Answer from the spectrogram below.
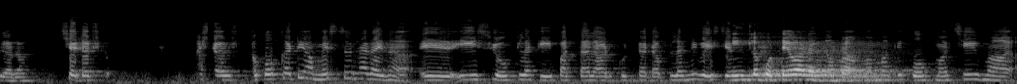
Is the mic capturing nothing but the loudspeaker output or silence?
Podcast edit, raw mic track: No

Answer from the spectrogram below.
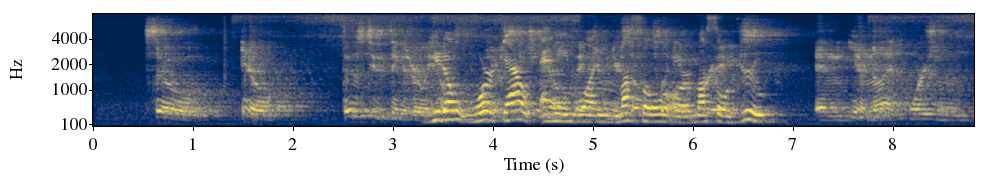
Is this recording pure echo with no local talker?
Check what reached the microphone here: No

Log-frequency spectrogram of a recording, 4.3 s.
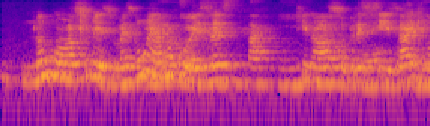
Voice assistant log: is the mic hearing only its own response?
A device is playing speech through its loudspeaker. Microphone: No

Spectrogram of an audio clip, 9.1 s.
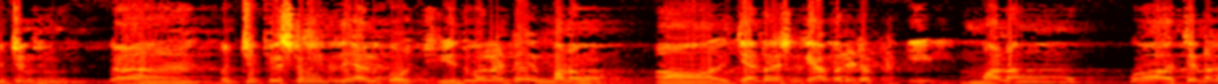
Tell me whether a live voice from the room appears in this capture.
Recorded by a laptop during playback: No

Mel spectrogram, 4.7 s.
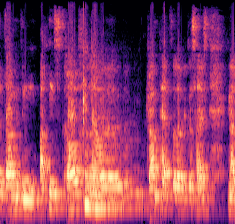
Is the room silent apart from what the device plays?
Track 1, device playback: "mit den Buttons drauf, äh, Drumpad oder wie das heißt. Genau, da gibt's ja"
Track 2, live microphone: No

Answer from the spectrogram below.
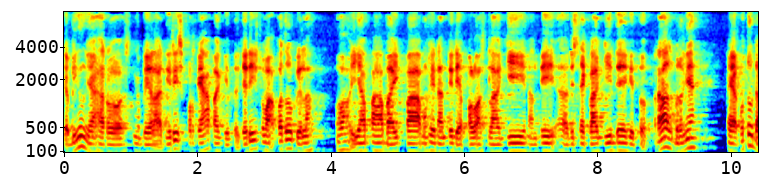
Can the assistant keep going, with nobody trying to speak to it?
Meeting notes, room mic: Yes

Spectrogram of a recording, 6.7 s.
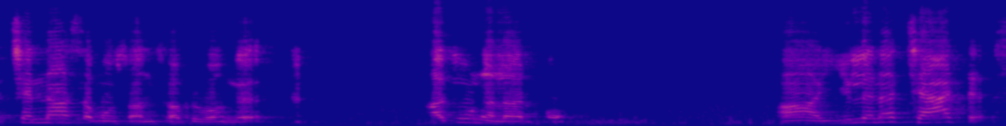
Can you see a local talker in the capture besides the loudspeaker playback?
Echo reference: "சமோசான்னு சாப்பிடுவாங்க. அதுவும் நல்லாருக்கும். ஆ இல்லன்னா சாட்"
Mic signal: No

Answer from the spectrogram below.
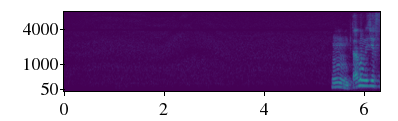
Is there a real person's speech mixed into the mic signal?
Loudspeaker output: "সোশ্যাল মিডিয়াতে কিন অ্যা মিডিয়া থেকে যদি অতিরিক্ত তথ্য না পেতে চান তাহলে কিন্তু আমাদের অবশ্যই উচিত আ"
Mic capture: Yes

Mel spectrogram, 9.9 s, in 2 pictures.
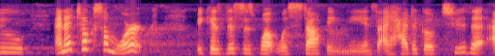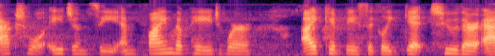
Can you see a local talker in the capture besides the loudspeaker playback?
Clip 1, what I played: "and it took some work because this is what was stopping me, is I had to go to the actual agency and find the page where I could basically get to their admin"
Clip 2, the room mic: No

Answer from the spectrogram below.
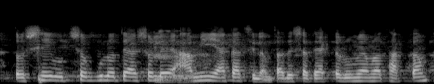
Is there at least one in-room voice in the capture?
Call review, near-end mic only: Yes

